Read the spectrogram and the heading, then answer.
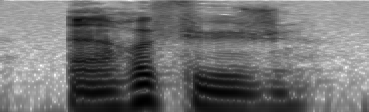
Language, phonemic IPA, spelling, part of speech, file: French, /ʁə.fyʒ/, refuge, noun, Fr-refuge.ogg
- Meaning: refuge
